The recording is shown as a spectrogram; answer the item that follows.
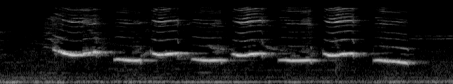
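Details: Babbler giving about seven clear whistled notes, slurred downward and alternating between higher and lower pitches at a steady, unhurried pace, with a low background hum.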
